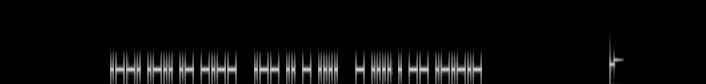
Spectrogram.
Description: Morse code, heard as a keyed tone, about 44 wpm, 700 Hz. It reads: PLAY WITH THEM.
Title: Sentences from Top 200 Words 45wpm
